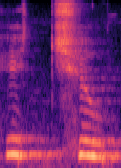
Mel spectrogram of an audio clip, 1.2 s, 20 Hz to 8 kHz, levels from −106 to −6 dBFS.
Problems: constant background noise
